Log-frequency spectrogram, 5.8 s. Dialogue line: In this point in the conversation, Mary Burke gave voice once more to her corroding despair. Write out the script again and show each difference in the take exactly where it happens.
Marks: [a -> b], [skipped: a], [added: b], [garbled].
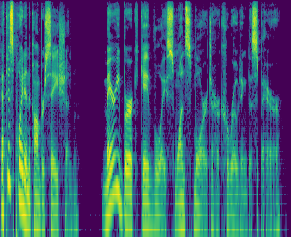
[In -> At] this point in the conversation, Mary Burke gave voice once more to her corroding despair.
